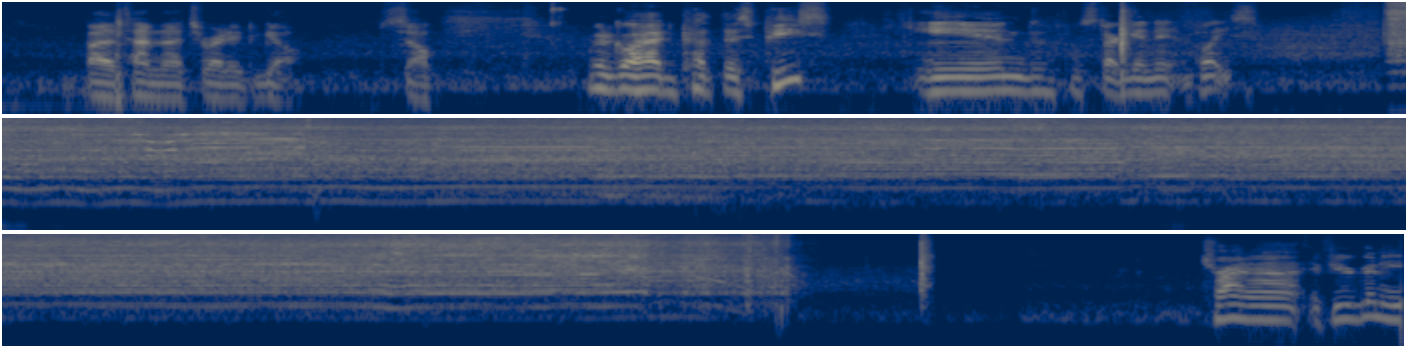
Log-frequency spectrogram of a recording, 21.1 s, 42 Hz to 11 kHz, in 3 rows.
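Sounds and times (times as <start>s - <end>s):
chainsaw cutting wood: 6.9s - 18.8s.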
